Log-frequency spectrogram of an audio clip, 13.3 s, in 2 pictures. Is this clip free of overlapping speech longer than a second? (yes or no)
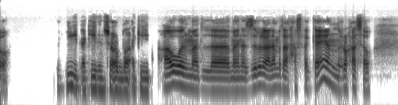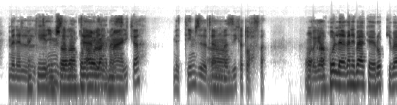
no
